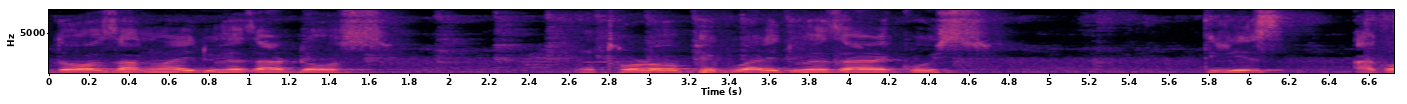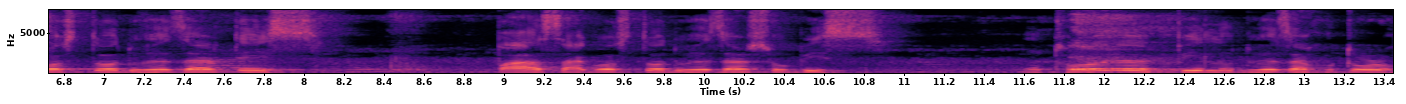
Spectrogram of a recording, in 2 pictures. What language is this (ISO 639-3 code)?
asm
